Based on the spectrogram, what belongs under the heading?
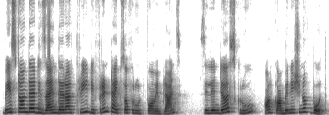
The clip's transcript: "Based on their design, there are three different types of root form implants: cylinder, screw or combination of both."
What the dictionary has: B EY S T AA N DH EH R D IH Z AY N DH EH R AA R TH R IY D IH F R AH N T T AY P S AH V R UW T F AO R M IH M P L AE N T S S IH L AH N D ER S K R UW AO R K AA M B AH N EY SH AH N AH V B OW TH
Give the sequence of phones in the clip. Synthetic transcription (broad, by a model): B EY S T AA N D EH R D IH Z AY N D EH R AA R T R IY D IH F R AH N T T AY P S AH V R UW T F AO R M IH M P L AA N T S S IH L AH N D ER S K R UW AO R K AA M B AH N EY SH AH N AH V B OW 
